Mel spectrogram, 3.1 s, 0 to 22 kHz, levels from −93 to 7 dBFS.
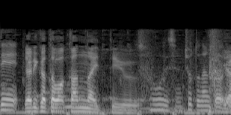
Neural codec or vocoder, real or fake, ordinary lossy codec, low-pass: none; real; none; none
